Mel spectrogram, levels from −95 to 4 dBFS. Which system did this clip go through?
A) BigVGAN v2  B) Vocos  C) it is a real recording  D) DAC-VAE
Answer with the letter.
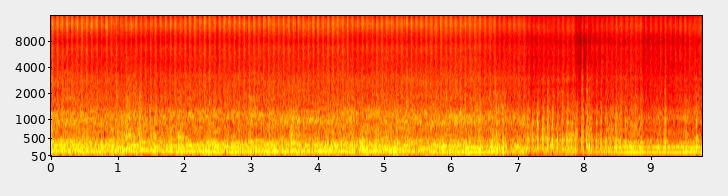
D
